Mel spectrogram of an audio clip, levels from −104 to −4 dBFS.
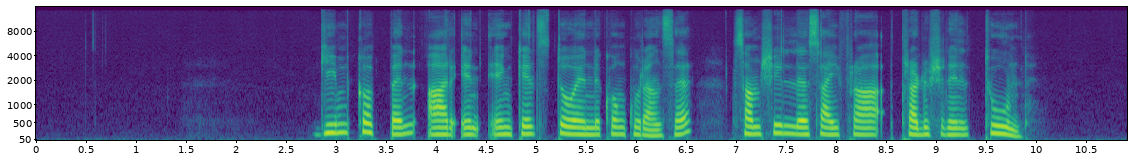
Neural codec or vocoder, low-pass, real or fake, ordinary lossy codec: codec, 44.1 kHz, 7.8 kbps, DAC; 14.4 kHz; fake; none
